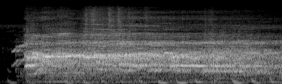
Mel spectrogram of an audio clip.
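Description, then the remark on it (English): A loud, grating screech of two pieces of rusted metal being forcibly rubbed against each other starts abruptly and holds steady for a few seconds, harsh and shrill with no pauses and no voices. “It is the sound of two pieces of rusted metal being forcibly rubbed one against the other.”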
